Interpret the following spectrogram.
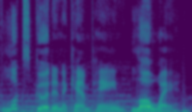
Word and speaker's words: Loewe: Loewe, pronounced lo-a-hay, and fashion people will absolutely clock you on that.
